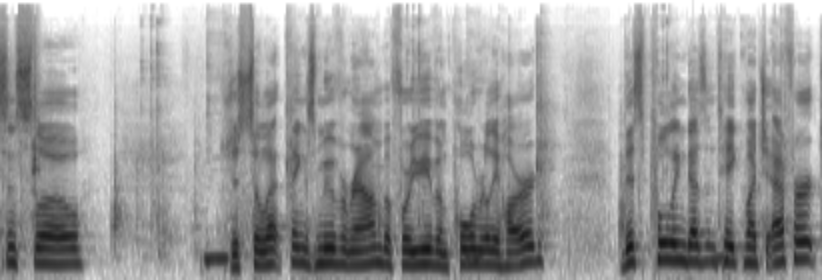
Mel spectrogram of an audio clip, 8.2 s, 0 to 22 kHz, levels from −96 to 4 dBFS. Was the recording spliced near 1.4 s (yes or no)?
no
